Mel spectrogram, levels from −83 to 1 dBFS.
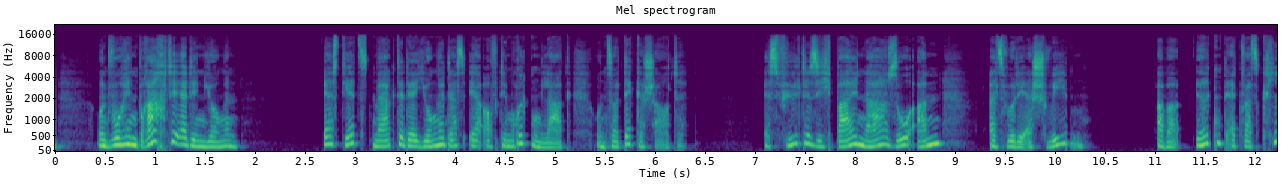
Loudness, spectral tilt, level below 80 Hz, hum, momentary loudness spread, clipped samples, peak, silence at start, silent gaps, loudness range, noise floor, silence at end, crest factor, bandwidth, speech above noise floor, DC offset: -23 LUFS; -4.5 dB/octave; -60 dBFS; none; 9 LU; under 0.1%; -4 dBFS; 0.05 s; none; 4 LU; -77 dBFS; 0 s; 18 dB; 15.5 kHz; 55 dB; under 0.1%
